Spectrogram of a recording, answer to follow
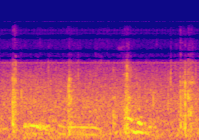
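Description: Low, soft cooing call from a bird, with a few sharp ticks.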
